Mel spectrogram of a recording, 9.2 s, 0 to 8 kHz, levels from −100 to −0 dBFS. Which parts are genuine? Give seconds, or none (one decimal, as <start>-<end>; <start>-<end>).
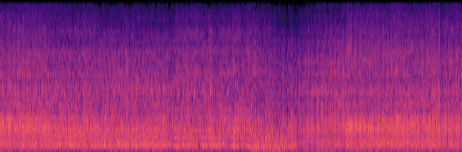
5.0-5.8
